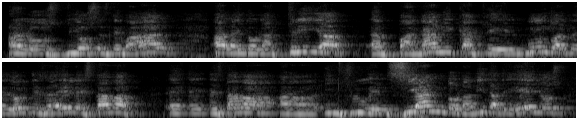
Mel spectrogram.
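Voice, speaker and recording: A man preaches a sermon in a fairly high voice, firing rhetorical questions that swing from loud outbursts down to low murmurs. He stands back from the microphone, and the room rings with echo. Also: unhurried, far from the mic. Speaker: pastor.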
